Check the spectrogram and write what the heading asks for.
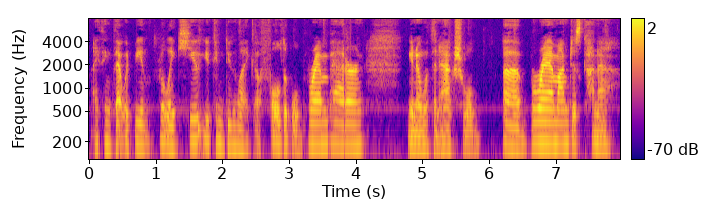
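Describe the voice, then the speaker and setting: A woman hosts a homey crochet tutorial in a casual, chatty way, thinking aloud and filling gaps with little ums. Her voice is bright and carries some vocal fry. She talks close to the mic while her hands are busy. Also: lowish voice. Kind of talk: casual step-by-step craft tutorial.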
